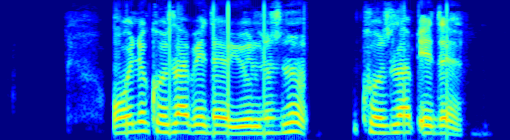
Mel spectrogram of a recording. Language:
Uzbek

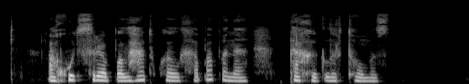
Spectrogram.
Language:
Abkhazian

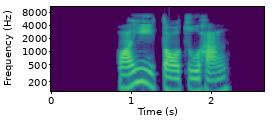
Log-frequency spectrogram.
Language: Min Nan Chinese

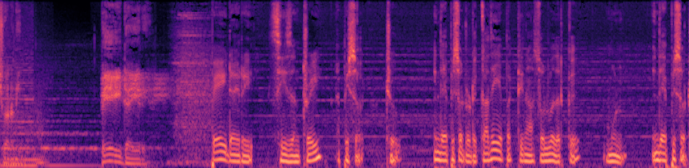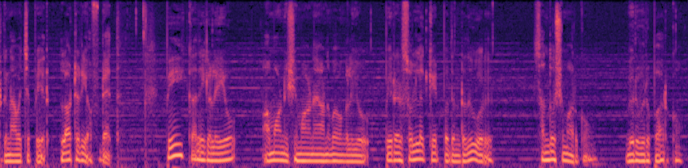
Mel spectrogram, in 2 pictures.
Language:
Tamil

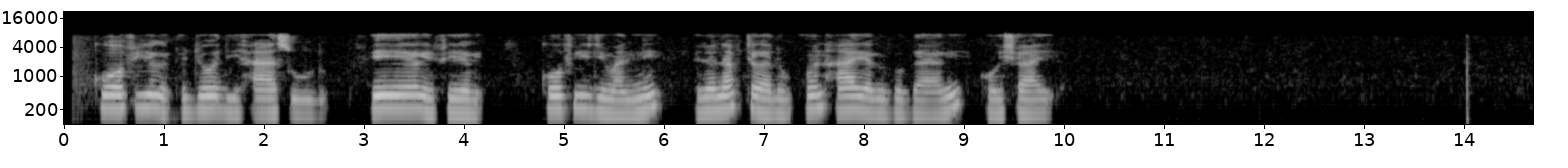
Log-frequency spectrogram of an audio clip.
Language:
Fula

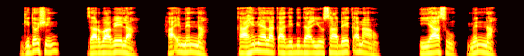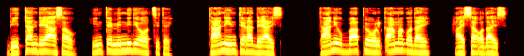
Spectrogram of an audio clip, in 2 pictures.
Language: Gofa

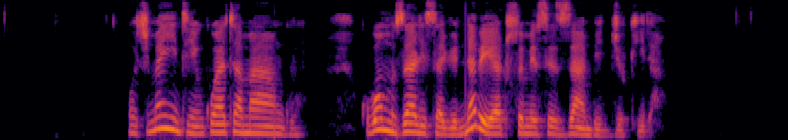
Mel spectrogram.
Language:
Ganda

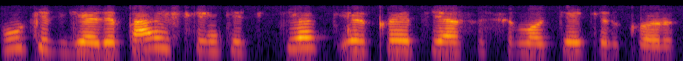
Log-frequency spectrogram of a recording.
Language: Lithuanian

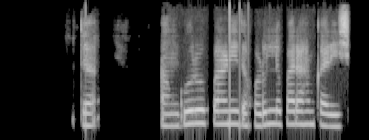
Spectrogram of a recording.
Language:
Pashto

